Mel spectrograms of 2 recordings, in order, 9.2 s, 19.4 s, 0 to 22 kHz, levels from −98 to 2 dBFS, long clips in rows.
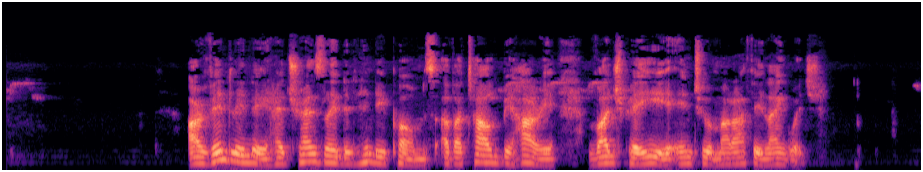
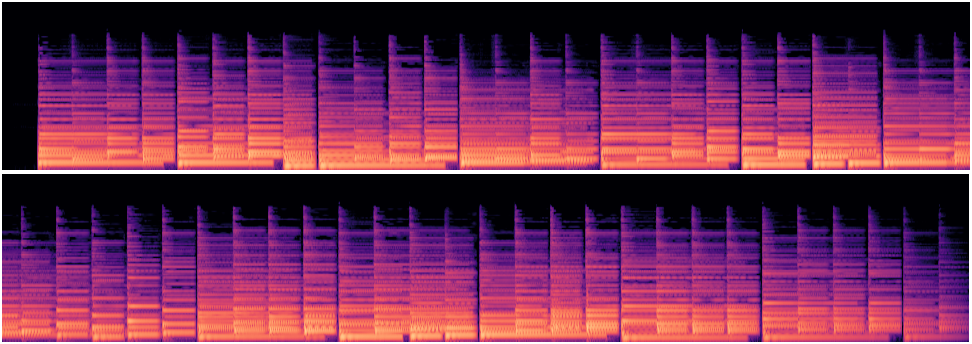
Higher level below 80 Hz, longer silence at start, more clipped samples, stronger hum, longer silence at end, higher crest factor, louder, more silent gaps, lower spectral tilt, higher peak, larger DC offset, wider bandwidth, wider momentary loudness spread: second, -64 dBFS vs -36 dBFS; second, 0.1 s vs 0.35 s; neither; neither; about the same, 0.05 s vs 0.1 s; first, 22 dB vs 16 dB; about the same, -21 LUFS vs -20 LUFS; neither; second, -4 dB/octave vs -8.5 dB/octave; first, 0 dBFS vs -4 dBFS; neither; first, 11 kHz vs 9.6 kHz; about the same, 8 LU vs 7 LU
